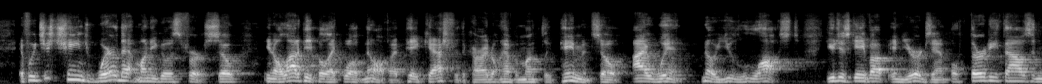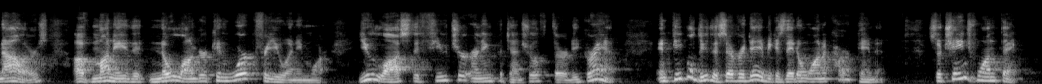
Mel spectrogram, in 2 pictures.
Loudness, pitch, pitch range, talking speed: -17 LUFS, 145 Hz, 125-175 Hz, 240 wpm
